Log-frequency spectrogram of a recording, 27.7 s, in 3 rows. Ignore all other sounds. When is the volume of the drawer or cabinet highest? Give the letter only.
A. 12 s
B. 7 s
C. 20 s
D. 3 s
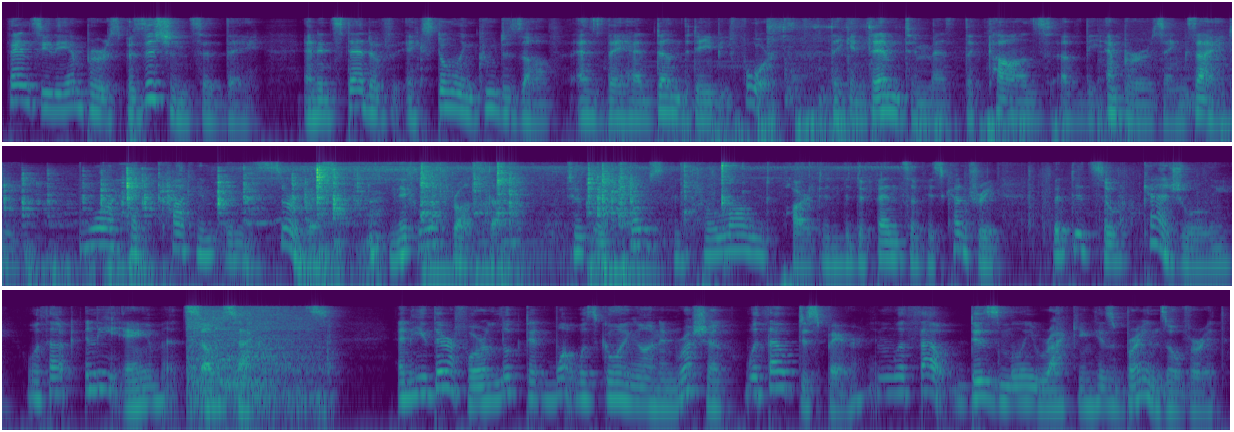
C.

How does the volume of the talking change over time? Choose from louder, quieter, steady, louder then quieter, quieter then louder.
steady.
